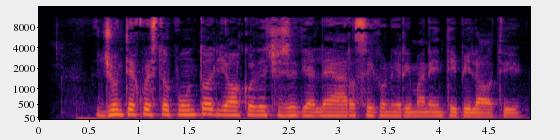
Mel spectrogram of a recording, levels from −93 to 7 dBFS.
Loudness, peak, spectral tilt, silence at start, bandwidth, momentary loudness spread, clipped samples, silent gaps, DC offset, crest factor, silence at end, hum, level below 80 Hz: -28 LUFS; -8 dBFS; -5 dB/octave; 0.35 s; 11.5 kHz; 6 LU; under 0.1%; none; under 0.1%; 20 dB; 0.1 s; none; -64 dBFS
